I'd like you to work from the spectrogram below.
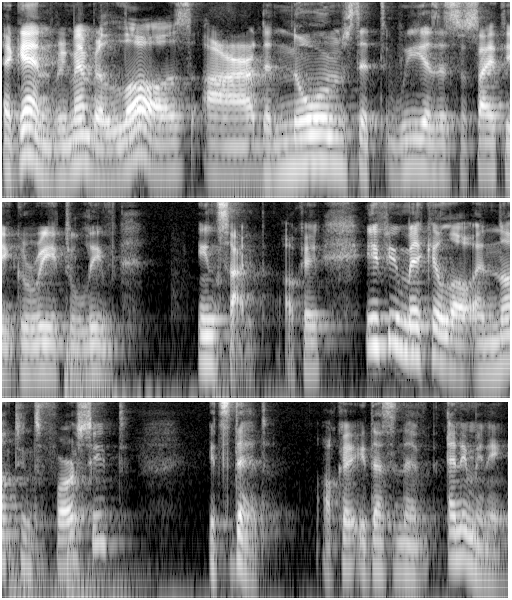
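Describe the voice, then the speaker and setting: In a room with audible echo, a man with an Israeli accent talks at a moderate pace and medium pitch, with ordinary pitch variation. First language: Hebrew. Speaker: online commentator. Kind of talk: casual monologue. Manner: halting.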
